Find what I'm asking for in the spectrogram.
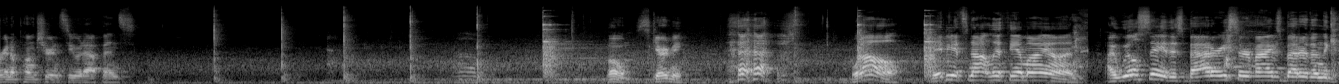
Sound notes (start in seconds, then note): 7.2 laughs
